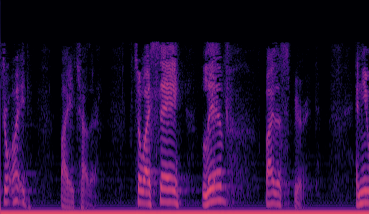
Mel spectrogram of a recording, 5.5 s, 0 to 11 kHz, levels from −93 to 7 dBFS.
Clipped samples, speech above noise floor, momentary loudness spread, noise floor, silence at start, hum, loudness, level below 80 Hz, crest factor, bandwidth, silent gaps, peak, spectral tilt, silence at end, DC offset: under 0.1%; 28 dB; 18 LU; -70 dBFS; 0 s; none; -41 LUFS; -76 dBFS; 20 dB; 5.8 kHz; none; -26 dBFS; -3.5 dB/octave; 0 s; 1%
